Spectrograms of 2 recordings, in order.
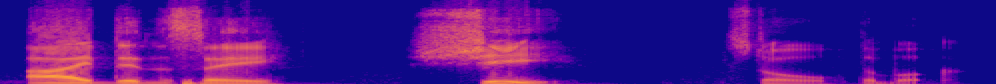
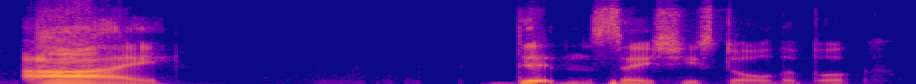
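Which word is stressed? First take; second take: she; I. First: The word "she" is stressed. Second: The word "I" is stressed.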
